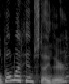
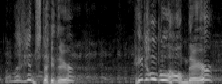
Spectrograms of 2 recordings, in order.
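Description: First: Said in the usual way. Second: Much higher and louder, laughing it out; laughing high exclamation. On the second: Real, not acted. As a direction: laugh as you tell them to throw the devil out. Repeated warning, laughing high.

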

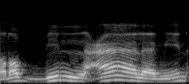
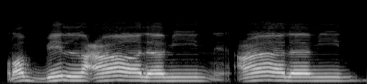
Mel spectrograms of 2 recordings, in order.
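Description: First: Rabbil Alamin drawn out slowly with a thick ain; heavy alamin. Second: Rabbil Alamin, alamin very slow and louder, ain thick; wrong thick ain demo; heavy alamin. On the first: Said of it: "maka bunyinya alamin". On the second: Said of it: "Jadi ainnya terlalu tebal". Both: Shown as a demonstration.

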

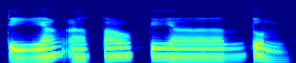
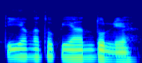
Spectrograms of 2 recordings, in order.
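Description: First: Tiang atau piantun, slow and clear; slow kromo words. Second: Said in the usual way. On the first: Shown as a demonstration. (ucapkan pelan dan jelas)

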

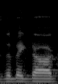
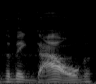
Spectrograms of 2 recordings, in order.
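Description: First: Said in the usual way. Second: "Dog" said as "dowg"; altered "Dog". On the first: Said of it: "'cause that's taken". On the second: Shown as a demonstration. Wrestler pitches a knockoff nickname, "Dog" said as "dowg". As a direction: stretch the vowel of "Dog" into an "ow". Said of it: "No, it's different".

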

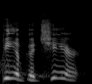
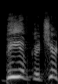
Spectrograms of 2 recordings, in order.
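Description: First: Said in the usual way. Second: "Be of good cheer" pushed up high and loud; rally them, raising the voice; louder urging. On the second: Shown as a demonstration. Pastor urging the congregation, raised and loud.

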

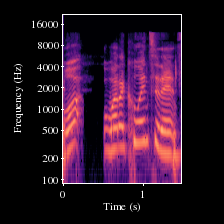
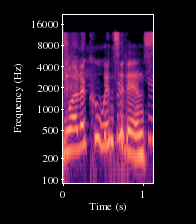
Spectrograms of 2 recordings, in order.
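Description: First: Lightly awkward, stiff line; awkward Stevie. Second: Awkward, a touch higher; awkward Stevie. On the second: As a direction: play it stiff and awkward. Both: Retold or imitated. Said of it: "hundred percent awkward".

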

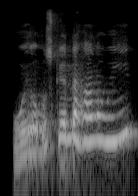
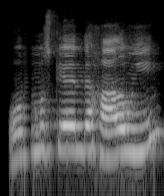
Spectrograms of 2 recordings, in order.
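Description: First: "Halloween" said high and quick; high, fast squeaky take. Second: Said in the usual way. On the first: Shown as a demonstration. Repeating to co-host in a squeaky high voice. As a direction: squeak the line up high in a rush. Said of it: "second take, higher and faster". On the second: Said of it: "repeat with different take".

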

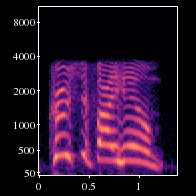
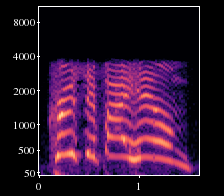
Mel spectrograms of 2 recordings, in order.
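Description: First: High, drawn-out shout at normal volume; crowd shout. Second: Very high, long, sustained yell; louder crowd roar. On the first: Crowd answers Pilate's question, a high drawn-out shout. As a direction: call it out high and slow as a crowd. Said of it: "And they all shouted". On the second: Crowd insists over Pilate's objection, roaring. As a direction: roar it out, stretching every syllable high. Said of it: "the crowd only roared the louder". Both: A narrator's reading.

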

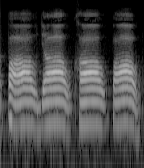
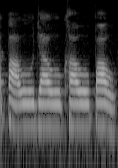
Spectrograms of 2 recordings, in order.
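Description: First: ਭਾਓ, ਜਾਓ, ਖਾਓ, ਪਾਓ with long a closing into u; closed-mouth ending. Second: ਭਾਓ, ਜਾਓ, ਖਾਓ, ਪਾਓ with full o endings; open-mouthed ending. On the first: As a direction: lengthen the a, close ਭਾਓ on a short u. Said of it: "ਬੰਦ ਮੂੰਹ ਵਾਲੇ ਊੜੇ". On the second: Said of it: "ਊੜਾ ਖੁੱਲੇ ਮੂੰਹ ਵਾਲਾ". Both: Shown as a demonstration.

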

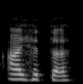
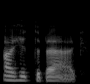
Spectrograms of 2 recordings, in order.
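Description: First: Louder, broken-off attempt to remember; halting recollection. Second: Toneless, softer, horrified realisation; inflection gone. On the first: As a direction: start to recall it, then break off. Matt struggles to remember aloud. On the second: A narrator's reading. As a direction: let all inflection drain from the voice. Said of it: "The inflection left his voice".

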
